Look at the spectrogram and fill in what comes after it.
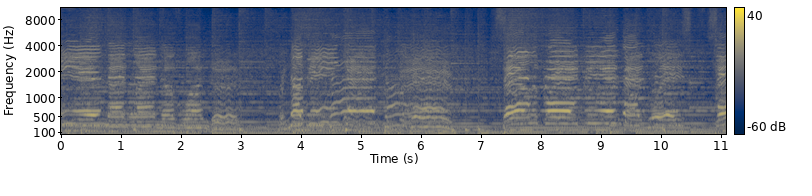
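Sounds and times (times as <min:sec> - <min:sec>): vocal trio singing gospel: 0:00.0 - 0:11.0.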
